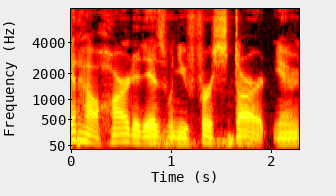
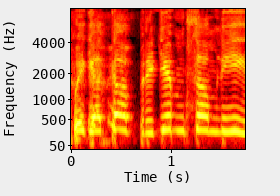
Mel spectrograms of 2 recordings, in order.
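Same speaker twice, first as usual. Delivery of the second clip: put-on angry Italian man voice, higher pitch. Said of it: "angry Italian".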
